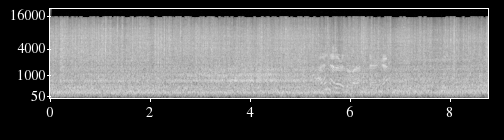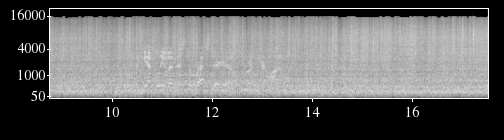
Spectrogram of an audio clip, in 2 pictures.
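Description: A car's engine hums steadily from inside the car.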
